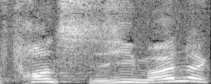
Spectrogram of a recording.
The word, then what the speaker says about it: Franz Simon: Et c'est ainsi qu'il recrute Franz Simon, qui en allemand se prononce ainsi, j'espère, et qui sera plus tard Sir Francis Simon en anglais.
